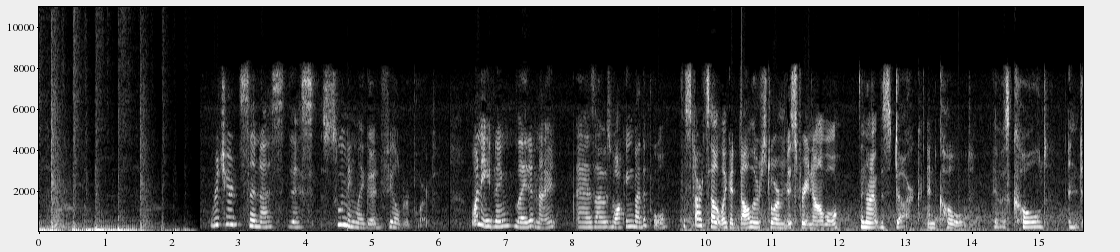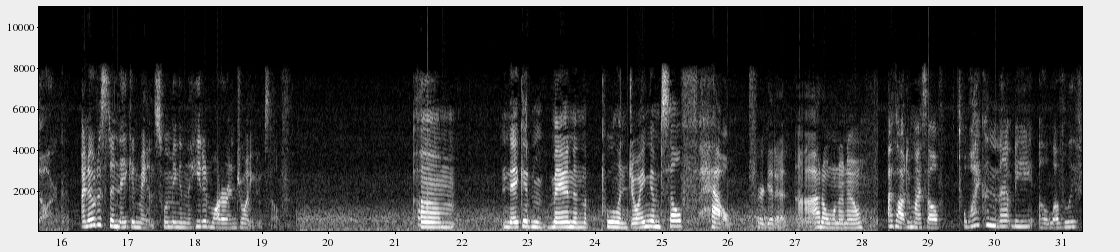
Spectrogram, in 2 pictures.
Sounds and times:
Speech: 2.6s - 19.4s, 21.3s - 22.0s, 22.6s - 31.3s.

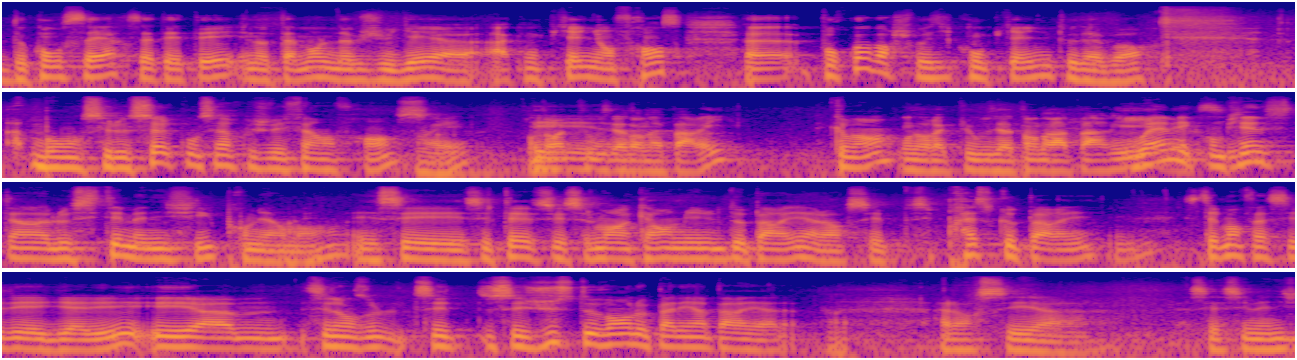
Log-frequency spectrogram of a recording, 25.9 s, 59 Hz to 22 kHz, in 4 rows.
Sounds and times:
Speech: 0.0s - 5.8s, 6.5s - 23.4s, 24.1s - 25.8s.

